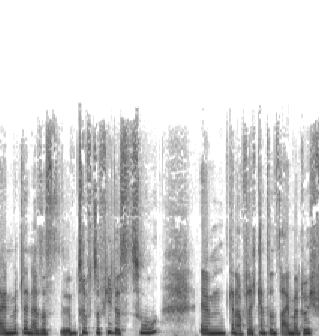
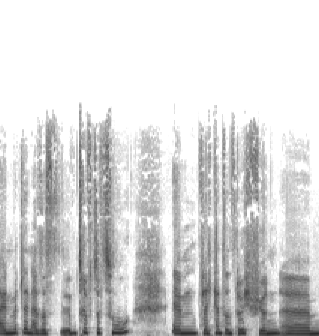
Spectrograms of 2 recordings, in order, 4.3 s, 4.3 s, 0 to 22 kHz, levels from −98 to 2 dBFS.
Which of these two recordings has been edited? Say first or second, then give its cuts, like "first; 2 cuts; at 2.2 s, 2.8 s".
second; 3 cuts; at 1.4 s, 2.7 s, 3.1 s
